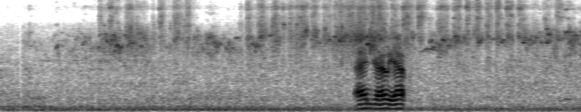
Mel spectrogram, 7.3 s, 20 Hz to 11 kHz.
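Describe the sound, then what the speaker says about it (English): Birds chirp and twitter through a steady background, with a brief louder burst of calls near the middle and a few words spoken. "The birds are over there eating their breakfast. So they make that same noise 24/7."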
